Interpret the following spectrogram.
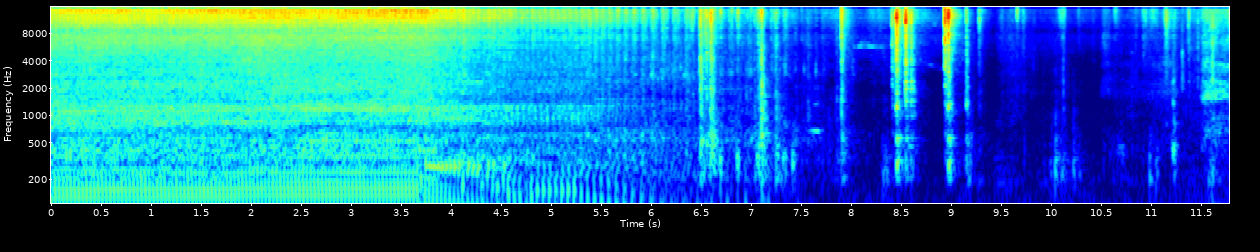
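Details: Craftsman LT1000 lawn tractor being built as a mud mower: steady low thrumming then sputters and winds down as it runs out of gas; engine seems slow, estimated 2,000–2,500 rpm instead of about 3,500; burning off some oil and probably water.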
